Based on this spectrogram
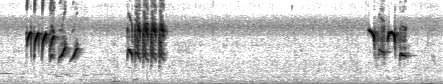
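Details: Cinereous tit (glatik batu), a kept songbird, giving a varied wucit-wucit song used to train other birds: three bursts of quick, high, sharply falling chirps, with a steady faint high whine behind.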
